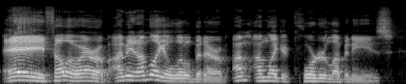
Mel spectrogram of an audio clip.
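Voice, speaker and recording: A man's voice: fairly high pitch, fast, pushed and bright. A young man from Canada casually chatting on an art livestream, rambling and swearing, with lots of fillers and restarts. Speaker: art streamer. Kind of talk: casual livestream chat reading chat aloud.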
